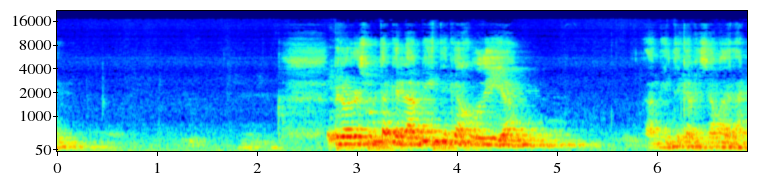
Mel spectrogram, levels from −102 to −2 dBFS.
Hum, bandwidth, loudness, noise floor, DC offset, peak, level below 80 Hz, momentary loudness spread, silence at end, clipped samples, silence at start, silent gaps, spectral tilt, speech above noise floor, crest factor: none; 15.5 kHz; -20 LUFS; -49 dBFS; under 0.1%; -6 dBFS; -50 dBFS; 22 LU; 0 s; under 0.1%; 0 s; none; -6.5 dB/octave; 30 dB; 16 dB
